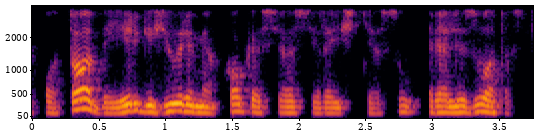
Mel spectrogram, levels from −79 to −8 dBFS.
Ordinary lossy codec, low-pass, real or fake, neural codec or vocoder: Opus, 24 kbps; 3.6 kHz; real; none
